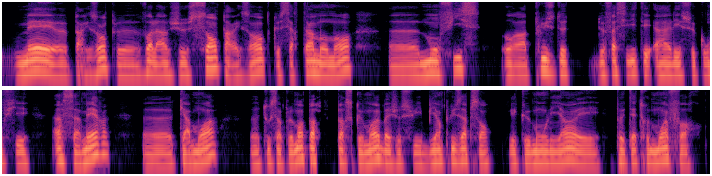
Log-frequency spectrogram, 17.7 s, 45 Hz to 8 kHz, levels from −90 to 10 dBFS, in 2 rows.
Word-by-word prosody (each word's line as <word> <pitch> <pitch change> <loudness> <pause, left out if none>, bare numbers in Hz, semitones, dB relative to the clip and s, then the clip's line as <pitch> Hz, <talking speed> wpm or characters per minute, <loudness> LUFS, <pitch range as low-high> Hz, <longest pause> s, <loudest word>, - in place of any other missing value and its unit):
mais, 110 +5 +7
heu, 80 -1 0
par - - -3
exemple, 110 +4 0
heu, 80 -1 -2
voilà, 90 -1 +2
je 90 +1 -4
sens, 125 +9 +3
par 85 -5 -1
exemple, 95 +9 -1
que - - -7
certains 105 0 0
moments, 100 +6 +2 0.5
heu, 80 +1 -4
mon 100 +3 +3
fils 125 +8 -3 0.2
aura 85 -1 -1
plus 105 +4 +1
de 100 -1 +1 0.3
de 95 - -3
facilité 100 +2 -1
à 80 - -1
aller 90 0 +1
se 85 - -6
confier 90 +1 -5 0.3
à 105 +2 +1
sa 85 -4 -2
mère, 135 - +4 0.5
heu, 75 0 -3
qu'à 80 - 0
moi, 105 - +3 0.4
heu, 85 +1 -4
tout 95 - -6
simplement 90 +6 +1
par 110 -2 +4 0.2
parce - - -1
que - - -4
moi, 100 +7 +4
bah, 95 -4 +2
je 85 +1 -6
suis 85 0 -6
bien 95 +6 0
plus 105 +1 -3
absent 90 -4 -2 0.2
et 85 -1 -3
que 90 - -6
mon 90 +1 +1
lien 95 +4 +2
est 80 -3 -2 0.2
peut-être 95 - -2
moins 105 +5 +3
fort. 80 -6 -5
90 Hz, 175 wpm, -22 LUFS, 85-105 Hz, 0.5 s, mais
